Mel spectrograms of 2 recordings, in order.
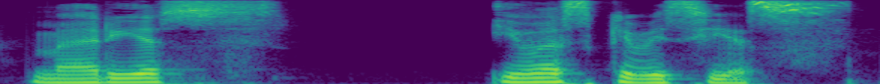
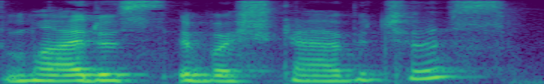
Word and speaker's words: Marius Ivaškevičius: If I'm pronouncing this right, Marius Ivaskevicius. Is that right? That's a good attempt. It's such a long name, honestly. So it's pronounced Marius Ivaškevičius.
